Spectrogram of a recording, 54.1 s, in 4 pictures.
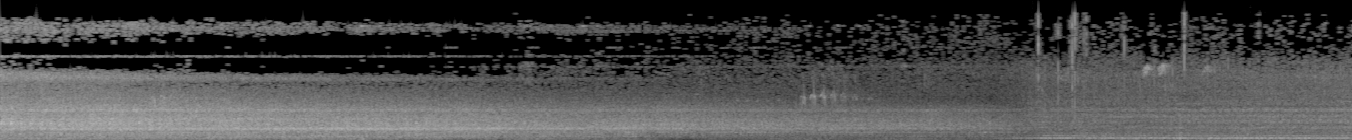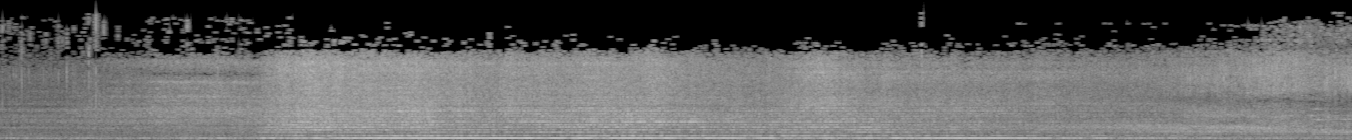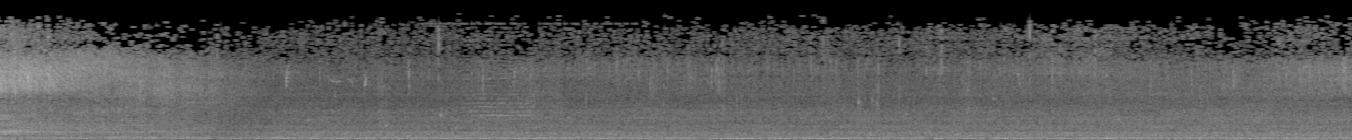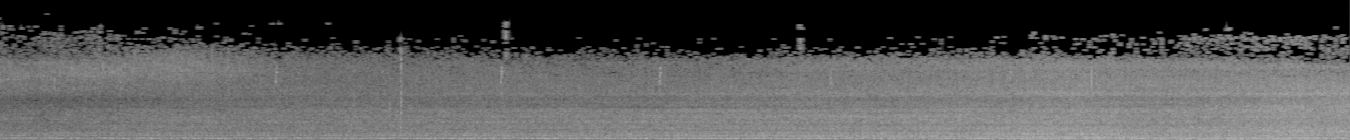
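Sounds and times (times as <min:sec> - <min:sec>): train running past: 0:00.0 - 0:54.0
humming whine: 0:09.9 - 0:19.2.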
